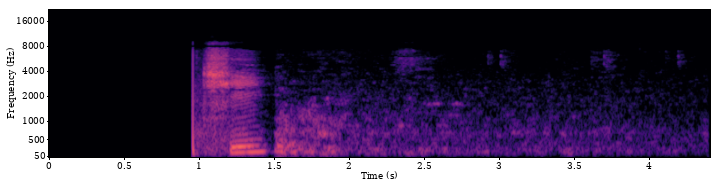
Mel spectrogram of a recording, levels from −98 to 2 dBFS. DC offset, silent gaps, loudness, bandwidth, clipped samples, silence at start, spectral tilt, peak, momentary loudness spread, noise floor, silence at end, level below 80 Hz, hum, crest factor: under 0.1%; none; -37 LUFS; 9 kHz; under 0.1%; 0.95 s; -3.5 dB/octave; -20 dBFS; 27 LU; -68 dBFS; 0.9 s; -82 dBFS; none; 24 dB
